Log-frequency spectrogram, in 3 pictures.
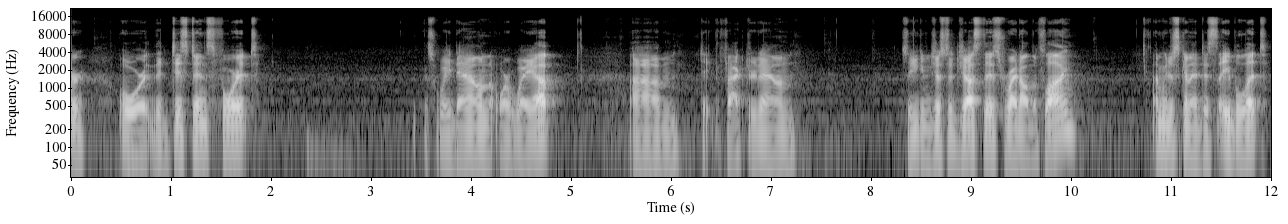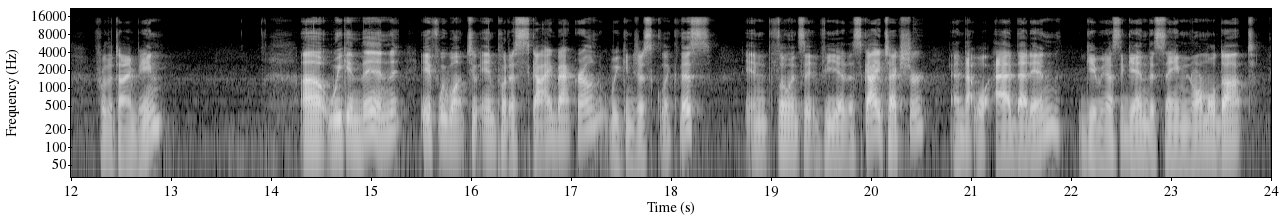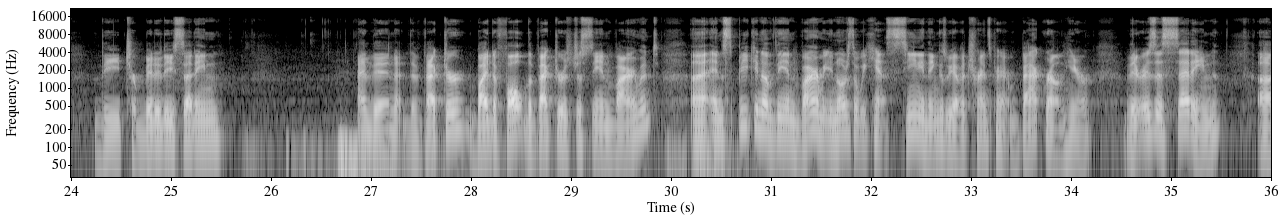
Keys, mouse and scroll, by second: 0.8 shift+click, 6.1 click, 7.0 click, 8.0 click, 8.2 click, 12.3 click, 17.8 click, 21.9 click, 25.8 ctrl+click, 29.1 scroll down 5, 35.8 click.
